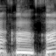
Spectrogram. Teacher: आ का जब उच्चारण करेंगे तो इसमें पूरा मुंह खुला हुआ होता है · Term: विवृत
